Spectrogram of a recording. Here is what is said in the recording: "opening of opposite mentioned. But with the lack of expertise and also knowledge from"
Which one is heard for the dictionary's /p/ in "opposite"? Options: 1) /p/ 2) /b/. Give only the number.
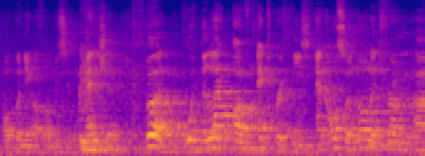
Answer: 2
